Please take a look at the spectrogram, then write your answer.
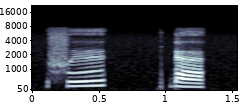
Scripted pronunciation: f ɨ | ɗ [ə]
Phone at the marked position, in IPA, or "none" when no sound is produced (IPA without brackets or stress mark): ə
